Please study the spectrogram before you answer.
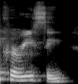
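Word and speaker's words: Corisi: Wait a minute, how do you pronounce it? I say Carisi.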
